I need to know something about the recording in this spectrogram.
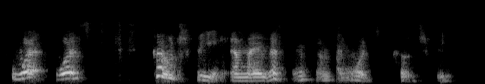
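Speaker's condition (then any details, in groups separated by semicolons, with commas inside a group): Spinal muscular atrophy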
